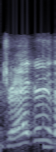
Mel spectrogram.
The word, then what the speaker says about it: Dreger: His name's Dredger. Is that his name? Is that how you say it? – Dredger? – Darren Dreger, that asshole? No, I'm Darren Dreger, man.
